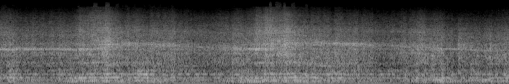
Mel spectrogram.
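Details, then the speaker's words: Nissan S15 Silvia with freshly built engine, first start after overhaul with new alternator (13.9 V at battery) and power steering fixed, no exhaust fitted: harsh, raspy unmuffled bark rising and falling with throttle blips; tail shaft also spinning. "This thing sounds terrible. It sounds so bad."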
